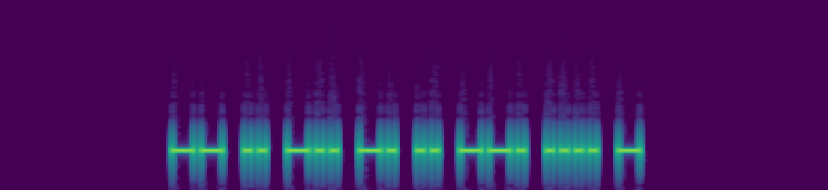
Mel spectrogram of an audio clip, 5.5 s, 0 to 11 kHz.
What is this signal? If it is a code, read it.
Morse code, heard as a keyed tone, about 25 wpm, 700 Hz. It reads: MIDNIGHT
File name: 8 Letter Words - First 3 Letters Given - 25wpm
